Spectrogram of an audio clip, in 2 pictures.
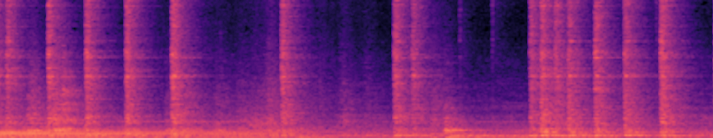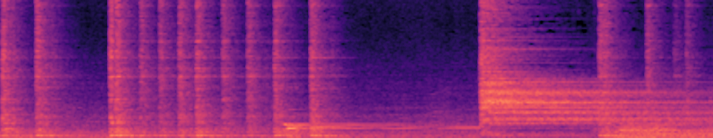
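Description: Free-improvised drum kit and prepared upright piano: rapid, irregular drum and cymbal strikes with a few held tones. A louder cymbal-like wash swells up about nine seconds in.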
